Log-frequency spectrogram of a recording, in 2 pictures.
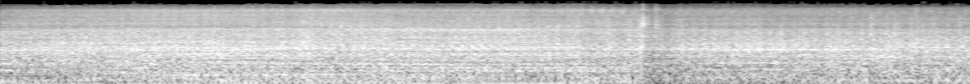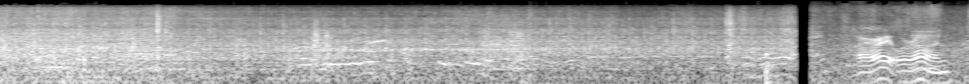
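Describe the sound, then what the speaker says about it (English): A tractor engine idles steadily at a steam show, a low continuous rumble close by that stays loud throughout with small shifts in tone. "you can probably hear it behind me, but the tractor's here."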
